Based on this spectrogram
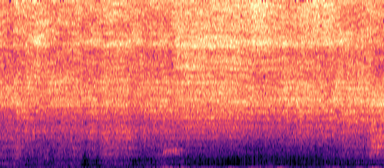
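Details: Flat tire, car on a jack stand after airing up with compressor: steady sharp hiss of air leaking from the puncture where a long screw was pulled out; it wasn't leaking much with the nail in; tire air leak before plugging.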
